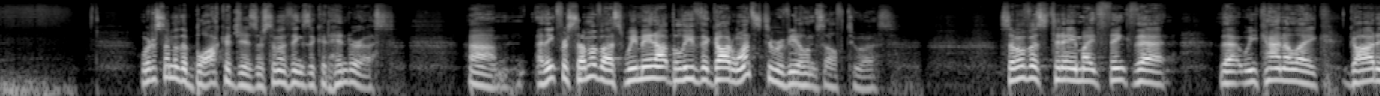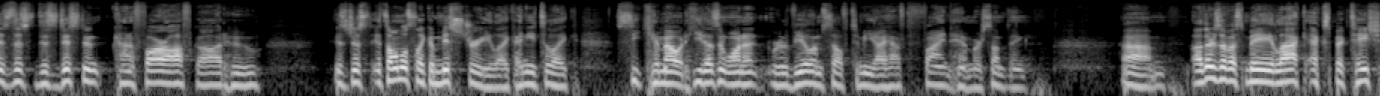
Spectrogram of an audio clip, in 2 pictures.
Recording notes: At our Edmonton Gathering in October at Crosspoint Church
